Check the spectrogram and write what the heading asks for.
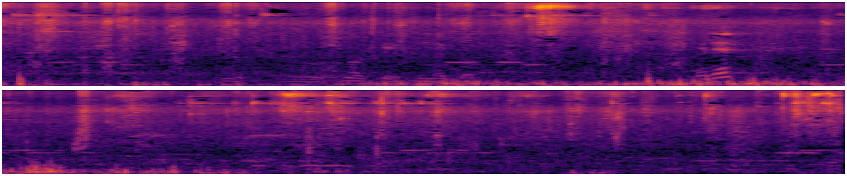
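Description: People's voices, with the clinking of iron chains and the footfalls of a chained Asian elephant as it is led along on foot.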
